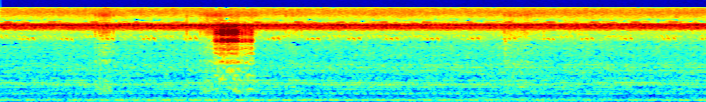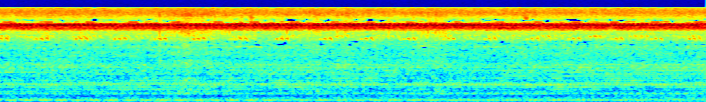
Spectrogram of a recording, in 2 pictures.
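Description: Steady, high-pitched chorus of field insects with a fainter chirp repeating at an even pace beneath it. A brief louder sound cuts in about a second and a half in.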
